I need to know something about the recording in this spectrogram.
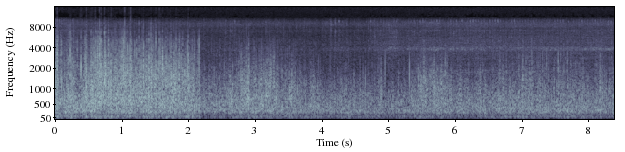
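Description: Wind rushes past a moving motorbike.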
